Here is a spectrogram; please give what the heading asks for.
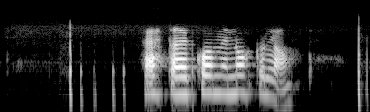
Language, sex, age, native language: Icelandic, female, 40-49, Icelandic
